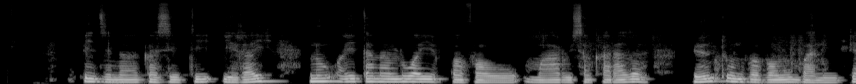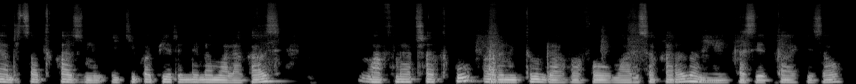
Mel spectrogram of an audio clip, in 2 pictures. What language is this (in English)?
Malagasy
